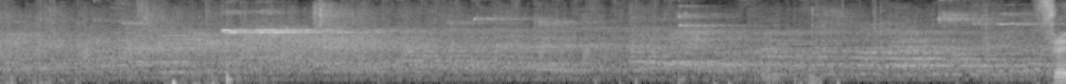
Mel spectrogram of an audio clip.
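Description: A volleyball bouncing on a hardwood gym floor, with two thuds about a second in and a few lighter knocks later, over a steady murmur of voices in a large gymnasium.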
